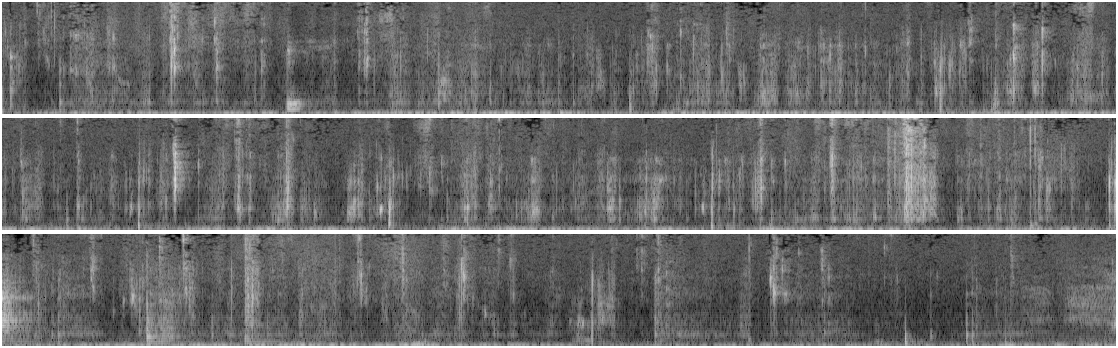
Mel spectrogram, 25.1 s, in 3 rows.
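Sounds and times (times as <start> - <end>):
crunching raw zucchini: 0.0 - 24.4.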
